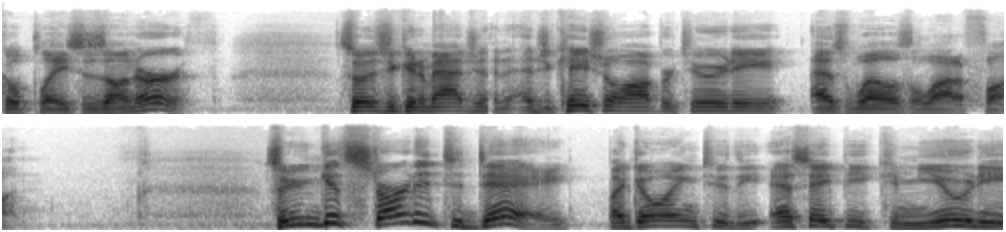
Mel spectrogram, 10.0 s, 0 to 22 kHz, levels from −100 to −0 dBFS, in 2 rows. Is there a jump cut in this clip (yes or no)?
yes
